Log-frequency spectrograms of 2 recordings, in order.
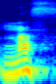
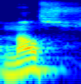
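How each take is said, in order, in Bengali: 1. 's' ধ্বনিটি পাতলা ও হালকা। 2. 's' ধ্বনিটি মোটা ও ভারী। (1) "নাস হলে সিন উচ্চারিত হয়ে যাবে" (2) "সিন না সদ মোটা করে"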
